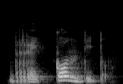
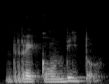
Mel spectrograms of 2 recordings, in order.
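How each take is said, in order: First: Recóndito with a clear beat on CON; stress on tonic syllable. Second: Recóndito said as recon-DI-to, rising; stress removed. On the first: (recóndito con fuerza en CÓN) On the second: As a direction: put the beat of recóndito on DI, not CON. (recóndito acentuado en DI, como recondíto) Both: Shown as a demonstration. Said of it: "la que suena con mayor intensidad".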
